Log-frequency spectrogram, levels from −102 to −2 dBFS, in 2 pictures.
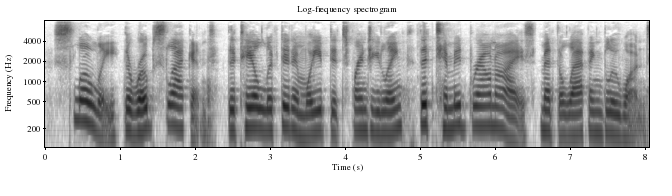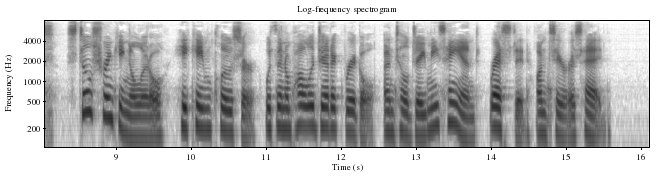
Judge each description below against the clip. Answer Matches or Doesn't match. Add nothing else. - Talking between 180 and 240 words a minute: Doesn't match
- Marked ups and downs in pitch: Doesn't match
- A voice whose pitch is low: Doesn't match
